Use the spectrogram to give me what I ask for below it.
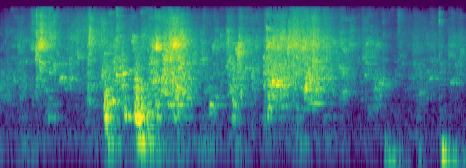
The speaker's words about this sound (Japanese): じゃあ、私は先に体を洗おうかな。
